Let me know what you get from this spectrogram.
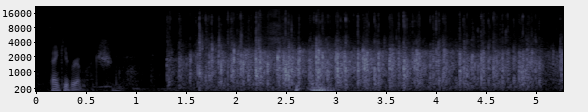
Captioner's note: audience applauding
